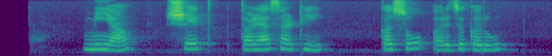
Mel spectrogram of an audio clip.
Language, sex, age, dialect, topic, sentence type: Marathi, female, 41-45, Southern Konkan, agriculture, question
